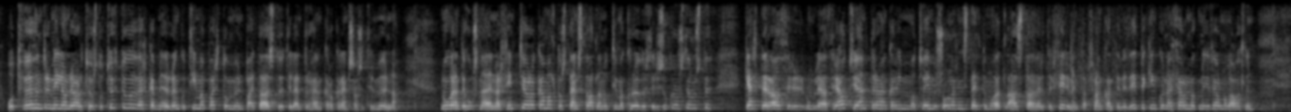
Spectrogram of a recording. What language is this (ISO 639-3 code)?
isl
